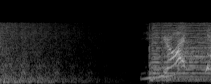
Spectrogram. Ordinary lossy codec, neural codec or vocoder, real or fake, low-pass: none; none; real; 7.2 kHz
